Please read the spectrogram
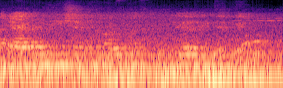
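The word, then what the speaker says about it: preposition: तो यहाँ पे इसका जो मैंने प्रोनाउंसिएशन है वो भी यहाँ लिखा है प्रेपोजिशन, ये शन बोला जाता है, ये एस एच है, यहाँ पर ये एन है, शन, प्रेपोजिशन।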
